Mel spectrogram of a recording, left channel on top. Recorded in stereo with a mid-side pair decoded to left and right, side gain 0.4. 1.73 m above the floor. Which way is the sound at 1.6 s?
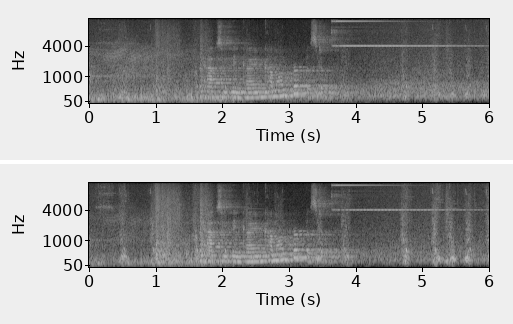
25° right.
